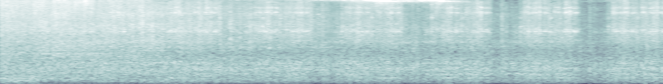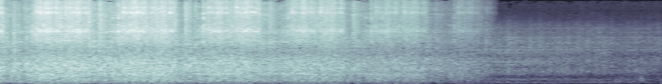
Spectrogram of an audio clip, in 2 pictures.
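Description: Passenger train coaches rushing past close by at speed, the wheels clattering over rail joints in a loud clickety-clack. About fourteen seconds in the noise falls away as the last coach passes and the train moves off.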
